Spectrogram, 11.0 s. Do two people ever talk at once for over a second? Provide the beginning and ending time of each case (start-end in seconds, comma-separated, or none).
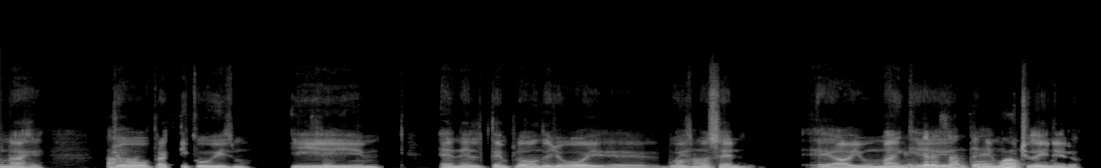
9.0-10.3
